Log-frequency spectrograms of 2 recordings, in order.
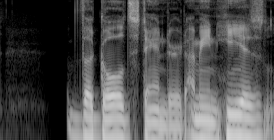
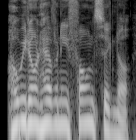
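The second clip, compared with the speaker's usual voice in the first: mocking whiny; 10 semitones higher, 3 dB louder, faster than usual. Mocking dumb horror character.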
